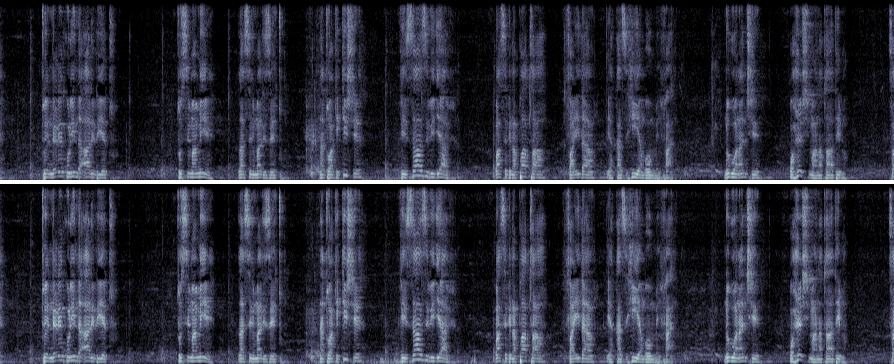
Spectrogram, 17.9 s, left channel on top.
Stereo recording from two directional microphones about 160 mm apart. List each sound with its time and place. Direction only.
0.8 s speech: 25° right (ahead or behind)
3.5 s speech: 25° right (ahead or behind)
6.0 s a sound: 35° left (ahead or behind)
6.4 s speech: 25° right (ahead or behind)
14.5 s speech: 25° right (ahead or behind)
